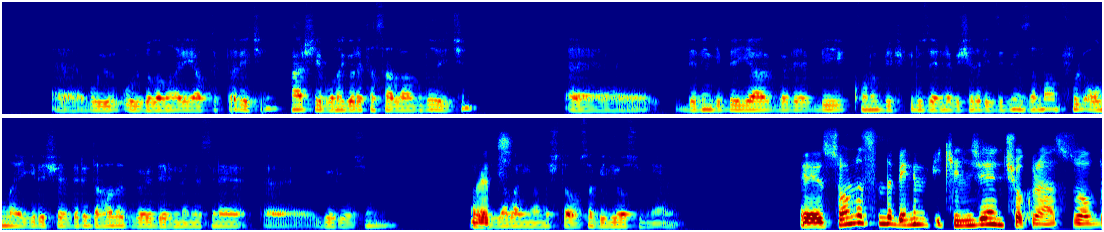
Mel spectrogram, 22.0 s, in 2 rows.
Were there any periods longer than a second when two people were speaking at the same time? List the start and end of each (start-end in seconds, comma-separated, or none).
none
